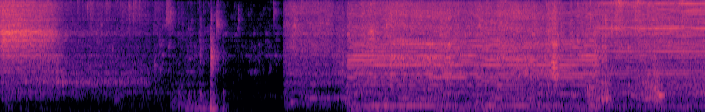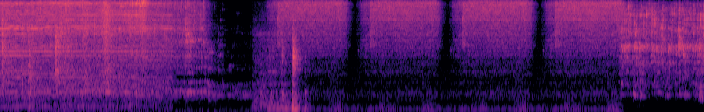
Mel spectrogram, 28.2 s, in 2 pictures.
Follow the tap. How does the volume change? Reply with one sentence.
The volume of the tap stays about the same.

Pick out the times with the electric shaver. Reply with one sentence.
The electric shaver can be heard from 6.9 to 17.6 s.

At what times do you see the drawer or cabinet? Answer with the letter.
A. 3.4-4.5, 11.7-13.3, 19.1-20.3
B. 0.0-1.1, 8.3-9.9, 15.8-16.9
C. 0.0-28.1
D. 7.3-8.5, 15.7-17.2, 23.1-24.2
A.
